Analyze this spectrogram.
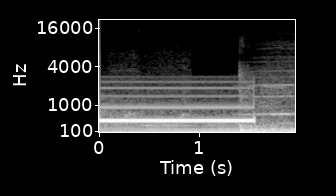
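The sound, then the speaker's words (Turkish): Telephone dial tone heard while a call is placed, a steady, buzzing tone held for about one and a half seconds before it cuts off into low noise. “Yarım saat önce konuşmasını kabaca yarıda bıraktığım Leyla Barkın'ı aradım bir kez daha.”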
